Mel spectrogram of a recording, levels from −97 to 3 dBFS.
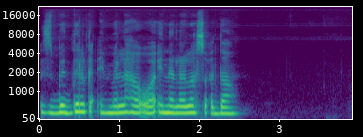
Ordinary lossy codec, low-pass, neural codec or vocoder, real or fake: none; 19.8 kHz; none; real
